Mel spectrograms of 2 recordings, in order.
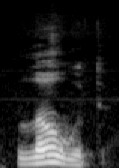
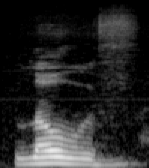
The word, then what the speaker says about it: loathe: The second word, some people mispronounce it as in load, but it's actually loathe, loathe.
